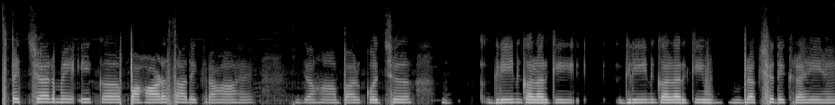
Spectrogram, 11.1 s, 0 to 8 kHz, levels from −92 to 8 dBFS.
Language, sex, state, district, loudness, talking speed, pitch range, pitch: Marathi, female, Maharashtra, Sindhudurg, -26 LUFS, 120 wpm, 215-225 Hz, 220 Hz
